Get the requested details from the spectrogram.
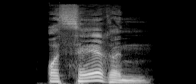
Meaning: inflection of ossär: 1. strong genitive masculine/neuter singular 2. weak/mixed genitive/dative all-gender singular 3. strong/weak/mixed accusative masculine singular 4. strong dative plural
- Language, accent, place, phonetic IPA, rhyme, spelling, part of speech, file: German, Germany, Berlin, [ɔˈsɛːʁən], -ɛːʁən, ossären, adjective, De-ossären.ogg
